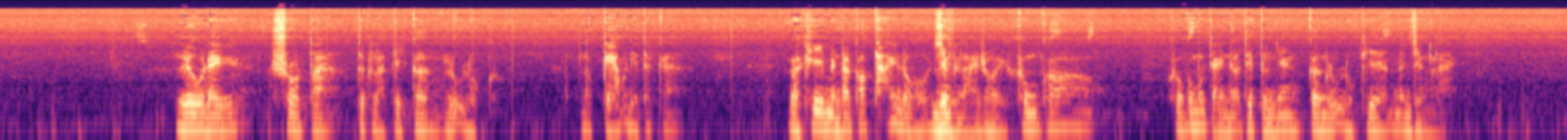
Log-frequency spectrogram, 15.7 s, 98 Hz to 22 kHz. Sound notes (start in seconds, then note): 3.2 in Sankrit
